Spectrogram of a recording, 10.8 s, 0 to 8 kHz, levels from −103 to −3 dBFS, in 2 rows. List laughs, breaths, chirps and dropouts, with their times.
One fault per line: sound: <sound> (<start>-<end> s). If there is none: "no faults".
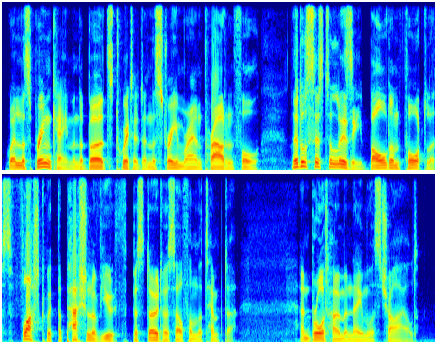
no faults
